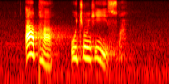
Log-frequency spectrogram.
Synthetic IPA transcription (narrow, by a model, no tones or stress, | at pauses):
apʰaut͡ʃʼunt͡ʃʼiːswa̰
